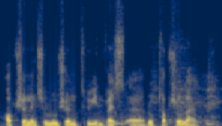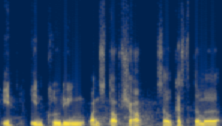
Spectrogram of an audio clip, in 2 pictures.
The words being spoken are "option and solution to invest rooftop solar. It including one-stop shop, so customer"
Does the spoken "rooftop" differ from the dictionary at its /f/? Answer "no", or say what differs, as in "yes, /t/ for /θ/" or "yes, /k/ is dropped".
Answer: yes, /p/ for /f/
